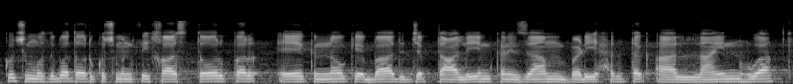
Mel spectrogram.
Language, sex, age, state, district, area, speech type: Urdu, male, 18-30, Uttar Pradesh, Balrampur, rural, spontaneous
